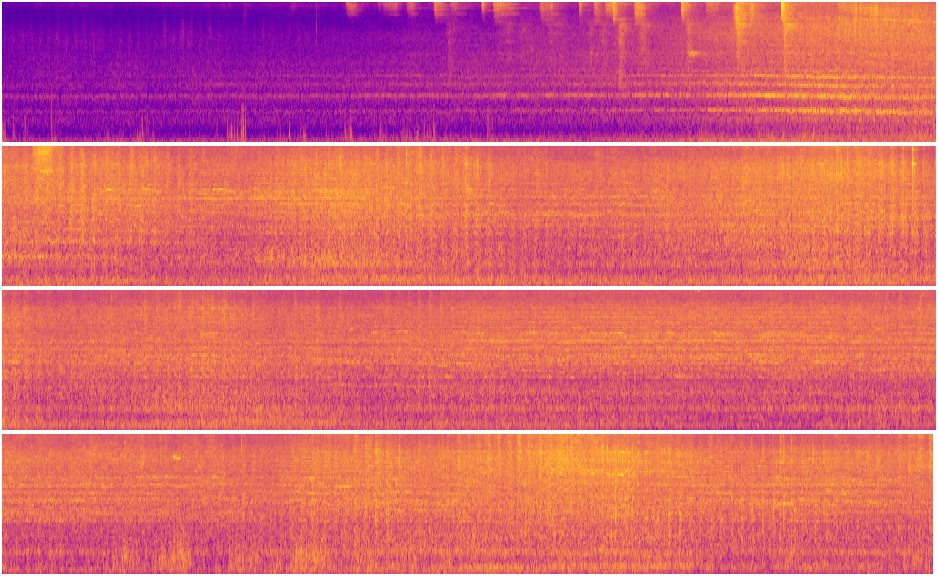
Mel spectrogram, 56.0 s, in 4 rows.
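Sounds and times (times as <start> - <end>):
locomotive engines: 6.7 - 56.0
train horn chord: 7.2 - 15.6
train wheel clatter: 12.8 - 56.0.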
